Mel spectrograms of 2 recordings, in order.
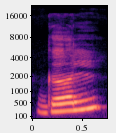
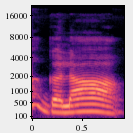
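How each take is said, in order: First: गल as one syllable with short a; careful model reading of गल; short vowel. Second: गला with a drawn-out final aa; long final vowel. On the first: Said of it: "पहले हम उच्चारण करते हैं". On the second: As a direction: stretch the end of गला. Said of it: "ल में आ की मात्रा". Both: Shown as a demonstration.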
